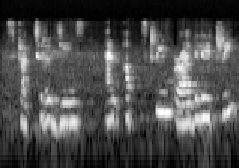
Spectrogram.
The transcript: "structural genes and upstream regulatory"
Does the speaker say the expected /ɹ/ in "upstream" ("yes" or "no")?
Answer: yes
